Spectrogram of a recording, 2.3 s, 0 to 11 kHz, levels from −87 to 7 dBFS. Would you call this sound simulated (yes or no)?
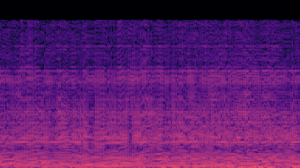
yes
